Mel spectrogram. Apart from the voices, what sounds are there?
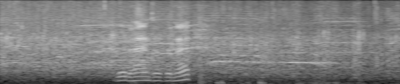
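crowd applauding at tennis match in Chennai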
